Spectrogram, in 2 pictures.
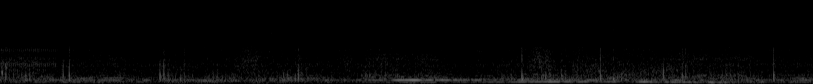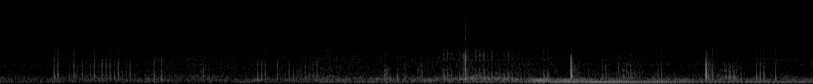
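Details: Domestic cat relaxing indoors while shedding its winter coat; soft, steady low rumbling purr running throughout, with faint small clicks and rustles over it.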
